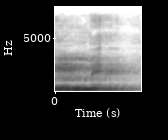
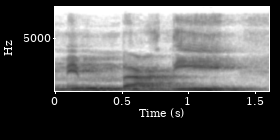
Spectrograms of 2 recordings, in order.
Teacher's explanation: من کی جگہ مم، کیونکہ نون ساکن کے بعد با آ گیا ہے تو یہ بھی اقلاب ہے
